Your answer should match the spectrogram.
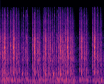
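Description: Typewriter keys clacking in a quick run, several strikes a second.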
